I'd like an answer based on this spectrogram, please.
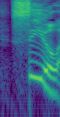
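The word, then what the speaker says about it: Seale: They're watching us in Clingman, North Carolina, Austin, Texas, Seal, Alabama, silent E on the end of Seal, not to be confused with Sealy, Texas.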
